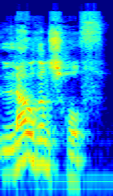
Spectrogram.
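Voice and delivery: "Laurenshof" said the Dutch way, with a hard r; native Dutch pronunciation. Shown as a demonstration. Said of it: "How do you pronounce Lorenz".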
